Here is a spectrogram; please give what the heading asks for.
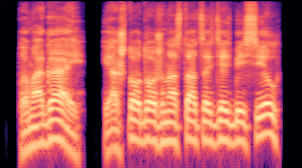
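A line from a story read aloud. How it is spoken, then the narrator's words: Angry. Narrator (Russian): зло сказал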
